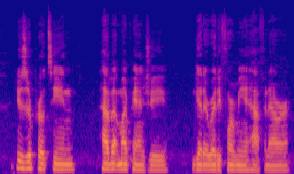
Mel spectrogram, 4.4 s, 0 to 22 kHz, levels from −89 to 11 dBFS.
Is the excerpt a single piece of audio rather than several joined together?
yes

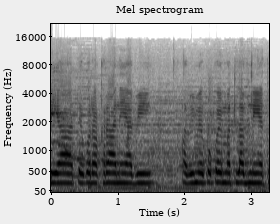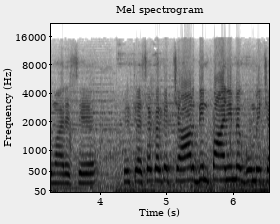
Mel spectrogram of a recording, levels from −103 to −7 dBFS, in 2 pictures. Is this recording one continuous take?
no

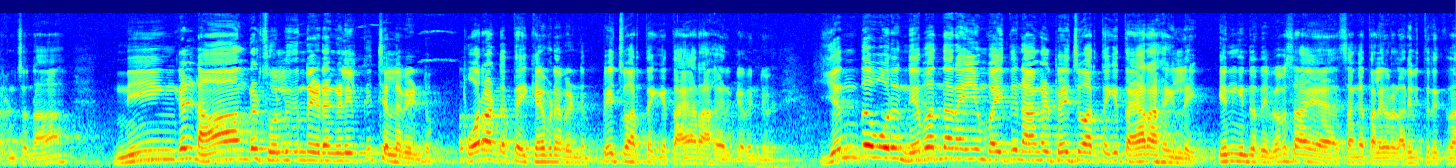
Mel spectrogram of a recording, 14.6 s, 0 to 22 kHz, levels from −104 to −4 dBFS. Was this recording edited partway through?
yes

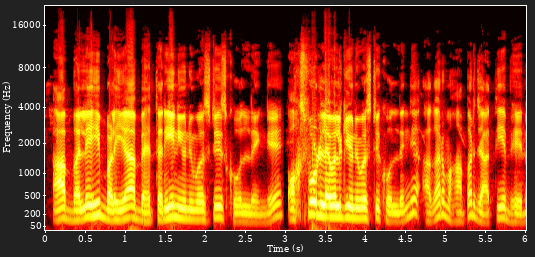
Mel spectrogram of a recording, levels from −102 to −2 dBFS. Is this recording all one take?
no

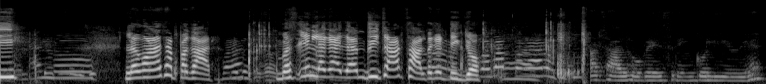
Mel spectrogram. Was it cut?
yes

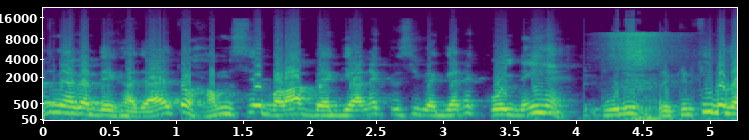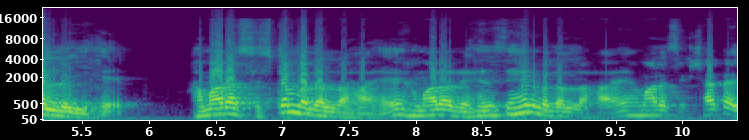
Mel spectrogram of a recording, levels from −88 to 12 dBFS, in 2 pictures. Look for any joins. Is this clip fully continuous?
no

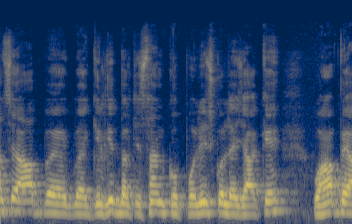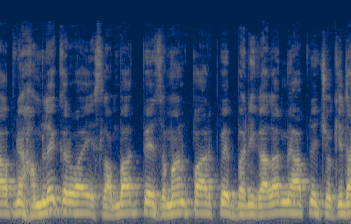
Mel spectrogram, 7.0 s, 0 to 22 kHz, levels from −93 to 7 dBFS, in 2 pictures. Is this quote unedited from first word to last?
yes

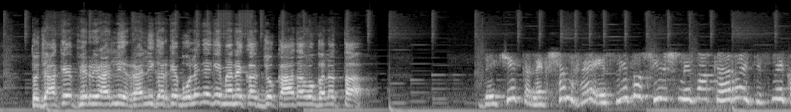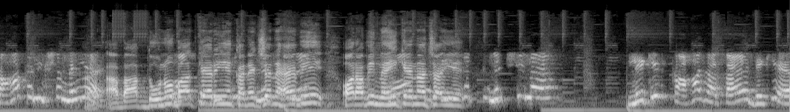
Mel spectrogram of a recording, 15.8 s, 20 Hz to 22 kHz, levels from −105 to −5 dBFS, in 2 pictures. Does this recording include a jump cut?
no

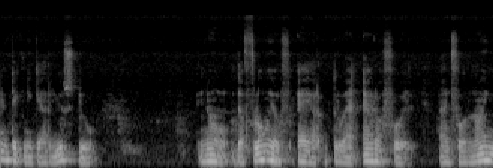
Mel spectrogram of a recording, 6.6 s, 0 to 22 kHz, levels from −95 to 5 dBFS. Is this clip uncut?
yes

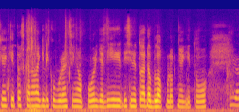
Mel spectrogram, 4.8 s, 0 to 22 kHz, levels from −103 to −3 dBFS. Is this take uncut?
yes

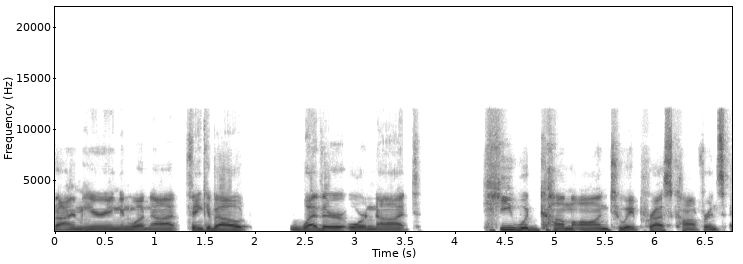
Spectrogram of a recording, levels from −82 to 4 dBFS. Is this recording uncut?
no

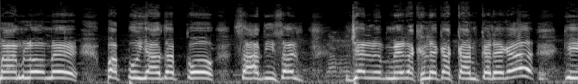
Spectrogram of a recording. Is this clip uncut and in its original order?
yes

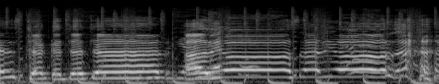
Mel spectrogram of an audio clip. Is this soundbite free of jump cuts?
yes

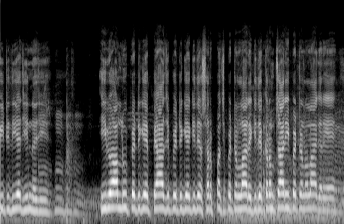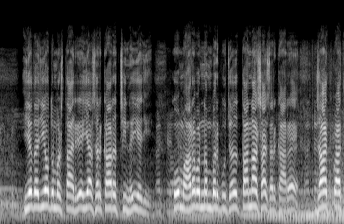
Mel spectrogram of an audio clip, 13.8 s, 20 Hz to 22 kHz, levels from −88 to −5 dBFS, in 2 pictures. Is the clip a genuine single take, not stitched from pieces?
yes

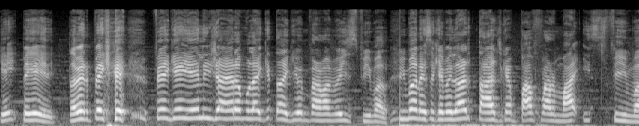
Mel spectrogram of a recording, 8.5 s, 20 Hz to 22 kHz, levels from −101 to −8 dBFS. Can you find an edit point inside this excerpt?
yes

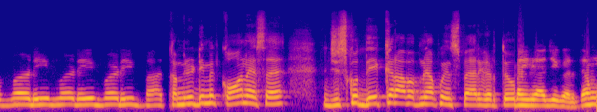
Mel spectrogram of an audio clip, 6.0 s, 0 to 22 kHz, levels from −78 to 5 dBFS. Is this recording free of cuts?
no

